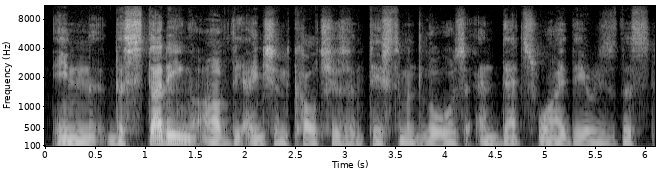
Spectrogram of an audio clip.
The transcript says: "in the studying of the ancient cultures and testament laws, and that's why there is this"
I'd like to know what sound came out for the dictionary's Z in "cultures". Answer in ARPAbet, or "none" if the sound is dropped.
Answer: Z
